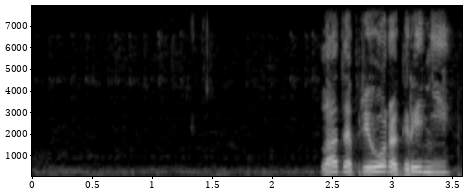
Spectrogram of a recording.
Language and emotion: Russian, neutral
